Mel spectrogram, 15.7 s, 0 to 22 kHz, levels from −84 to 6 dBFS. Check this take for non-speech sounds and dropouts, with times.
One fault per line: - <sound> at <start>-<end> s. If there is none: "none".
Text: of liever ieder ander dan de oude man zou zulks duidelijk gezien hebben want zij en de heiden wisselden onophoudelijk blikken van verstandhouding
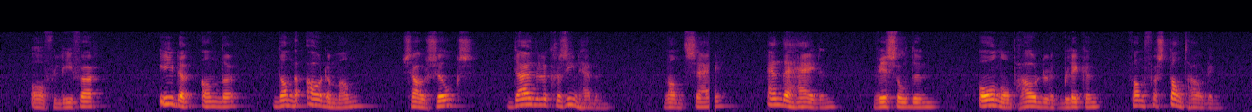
- dropout at 8.9-8.9 s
